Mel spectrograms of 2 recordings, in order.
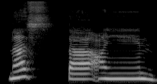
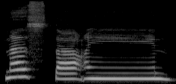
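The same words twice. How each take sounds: First: The vowel before the final n is held briefly. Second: The vowel before the final n is held moderately long. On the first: "satu alif atau dua harokat" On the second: "empat harokat"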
